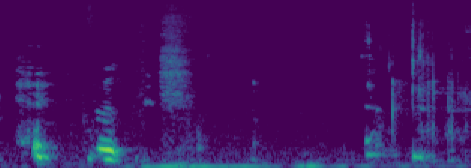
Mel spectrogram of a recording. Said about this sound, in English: This cough will be gone soon, hopefully.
